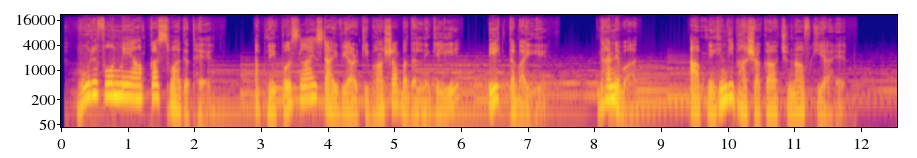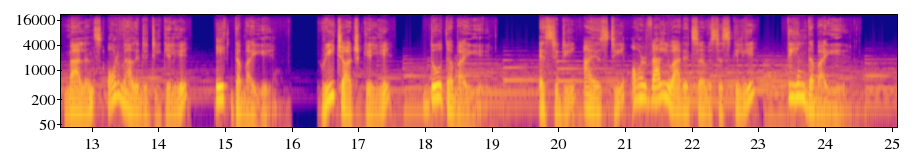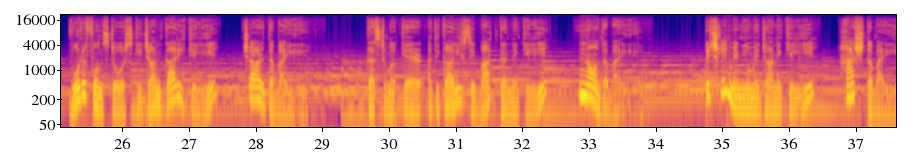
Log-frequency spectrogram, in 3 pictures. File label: IVR, Hindi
